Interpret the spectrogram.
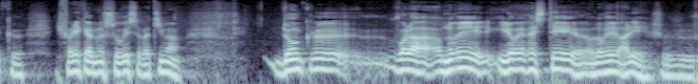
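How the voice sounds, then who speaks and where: Gravelly-voiced mayor at a public meeting. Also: male voice, on the low side, mellow. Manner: halting, restarts, rounding figures loosely. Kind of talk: public meeting presentation and answers.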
